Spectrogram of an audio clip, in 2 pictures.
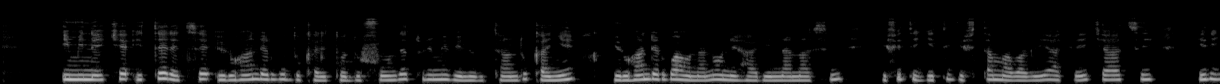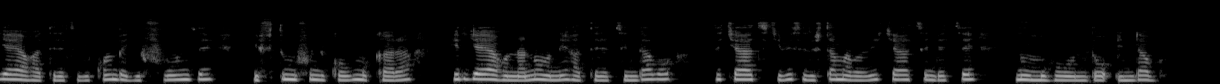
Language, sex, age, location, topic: Kinyarwanda, female, 36-49, Kigali, health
